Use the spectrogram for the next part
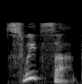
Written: sweetsop

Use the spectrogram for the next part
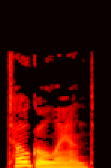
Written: togoland

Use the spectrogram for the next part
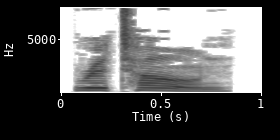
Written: raton

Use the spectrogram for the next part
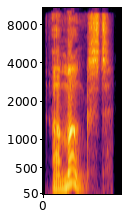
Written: amongst

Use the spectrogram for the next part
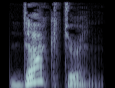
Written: doctrine

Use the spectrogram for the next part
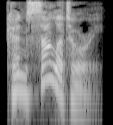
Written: consolatory

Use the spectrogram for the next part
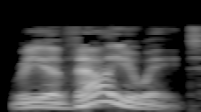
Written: re-evaluate

